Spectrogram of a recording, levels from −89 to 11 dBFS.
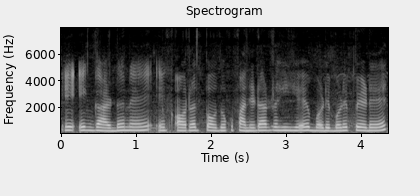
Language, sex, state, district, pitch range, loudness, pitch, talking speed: Hindi, female, Chhattisgarh, Kabirdham, 230-250 Hz, -15 LUFS, 240 Hz, 205 wpm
